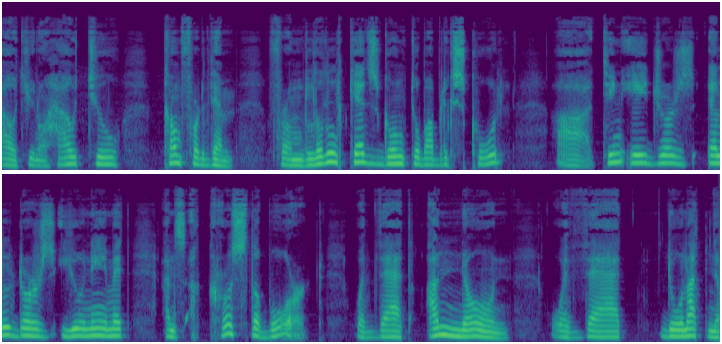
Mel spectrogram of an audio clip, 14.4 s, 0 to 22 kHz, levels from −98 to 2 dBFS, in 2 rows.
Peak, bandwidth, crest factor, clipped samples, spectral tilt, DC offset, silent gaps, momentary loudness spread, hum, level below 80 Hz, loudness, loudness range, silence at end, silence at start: -12 dBFS; 15.5 kHz; 20 dB; under 0.1%; -5.5 dB/octave; under 0.1%; none; 11 LU; none; -72 dBFS; -32 LUFS; 2 LU; 0 s; 0 s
